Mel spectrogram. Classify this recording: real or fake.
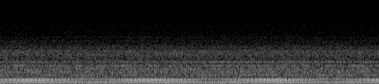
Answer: real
